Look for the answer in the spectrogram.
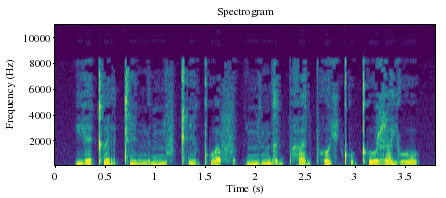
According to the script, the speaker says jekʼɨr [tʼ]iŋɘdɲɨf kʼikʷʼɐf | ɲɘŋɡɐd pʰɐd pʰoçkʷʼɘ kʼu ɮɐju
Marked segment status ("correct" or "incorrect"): correct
